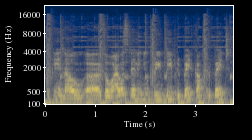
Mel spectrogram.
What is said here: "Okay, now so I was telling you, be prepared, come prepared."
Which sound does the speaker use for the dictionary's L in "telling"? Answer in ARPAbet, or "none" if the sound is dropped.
L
